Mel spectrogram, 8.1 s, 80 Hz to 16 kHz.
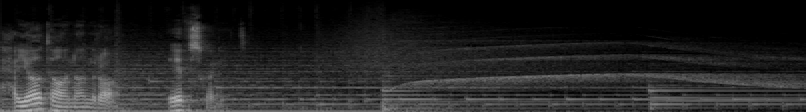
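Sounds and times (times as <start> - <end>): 
speech: 0.1 - 2.4, 3.8 - 4.0
ambulance siren wailing: 3.8 - 8.0.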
